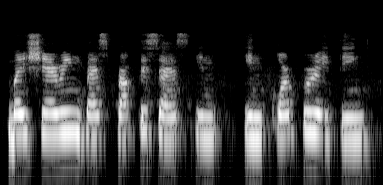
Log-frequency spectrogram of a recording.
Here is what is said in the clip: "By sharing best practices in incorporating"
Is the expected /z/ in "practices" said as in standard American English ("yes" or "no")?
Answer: no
